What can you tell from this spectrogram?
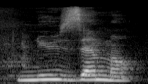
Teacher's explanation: We're going to hear that S because it's in front of a vowel. Nous aimons becomes a Z sound. And then we are going to hear the ON, but you're not going to hear the S again.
